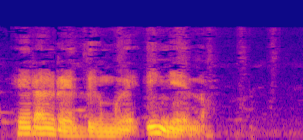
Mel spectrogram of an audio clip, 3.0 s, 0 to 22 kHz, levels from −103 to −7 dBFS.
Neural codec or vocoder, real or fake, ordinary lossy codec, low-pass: none; real; AAC, 32 kbps; 10.8 kHz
